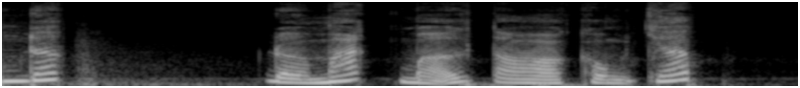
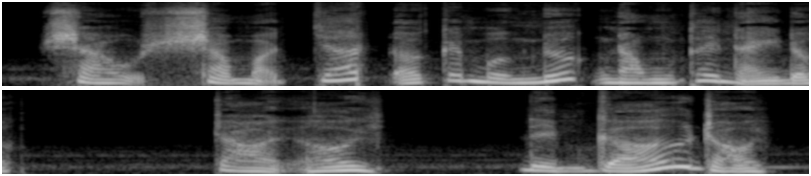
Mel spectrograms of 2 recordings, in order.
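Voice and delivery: plain reading voice

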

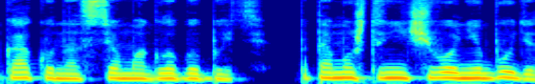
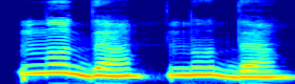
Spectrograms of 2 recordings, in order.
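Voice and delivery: a playful "sure, sure" with a higher voice; sly, knowing smile; 7 semitones higher, much slower than usual. A narrator's reading. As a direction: tease her with a knowing smile. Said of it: "С хитрой улыбочкой".

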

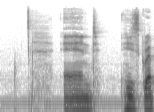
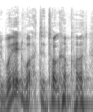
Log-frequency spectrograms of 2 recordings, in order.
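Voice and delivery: high-pitched retold bafflement; lightly acted incredulous question; mock disbelief; 7 semitones higher than usual. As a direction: act taken aback, voice jumping up. [name] reacts to being teased.

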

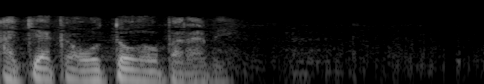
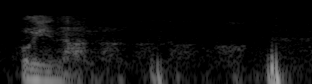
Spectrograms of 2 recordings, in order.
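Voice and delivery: near-whispered dismay; hushed pained no; 3 semitones lower, 14 dB quieter than usual. Acted. Preacher reacting to Peter's guilt, hushed. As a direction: breathe out the dismay softly.

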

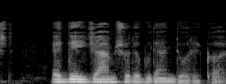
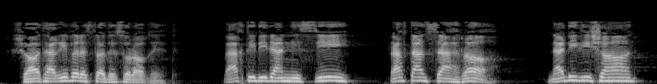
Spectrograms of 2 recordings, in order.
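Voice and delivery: raised, higher voice carrying down from above; calling down; 6 semitones higher, 6 dB louder than usual. A narrator's reading. Mashti Baba calls down to Eslam, raised voice. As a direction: call the news down to him. Old man calling down from roof.

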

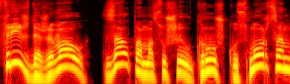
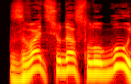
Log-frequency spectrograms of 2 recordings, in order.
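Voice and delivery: plain reading voice

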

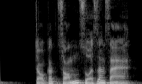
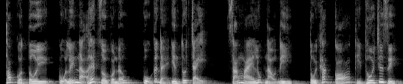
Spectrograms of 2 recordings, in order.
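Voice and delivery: fast, higher, stubborn answer; defiant retort; 8 semitones higher, 5 dB louder, faster than usual. Acted. Quý defying the village chief, fast stubborn retort. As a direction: talk back without backing down.

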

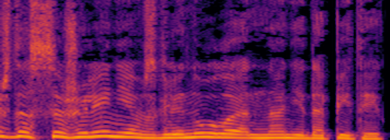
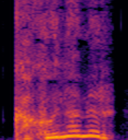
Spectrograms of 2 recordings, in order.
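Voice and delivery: startled high question; surprised; 7 semitones higher than usual. A narrator's reading. Cornered deputy director surprised by Nadezhda's question. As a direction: ask back in surprise. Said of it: "удивлённо переспросил".

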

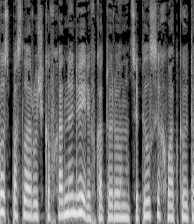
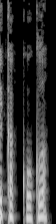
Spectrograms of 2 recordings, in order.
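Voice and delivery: usual speaking voice

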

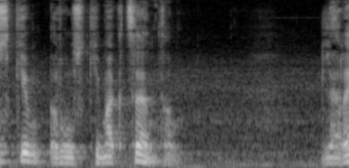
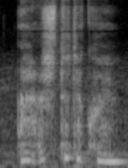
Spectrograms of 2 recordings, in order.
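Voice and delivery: whisper; 5 semitones higher, 6 dB quieter than usual. Acted. Woken Sara asks sleepily.

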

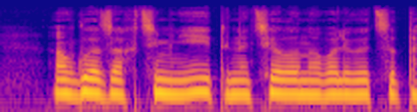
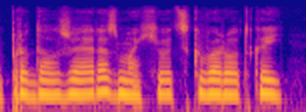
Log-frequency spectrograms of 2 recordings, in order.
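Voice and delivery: ordinary delivery

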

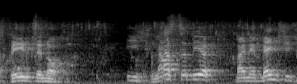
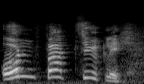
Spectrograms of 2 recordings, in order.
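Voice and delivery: indignant; 11 semitones higher, slower than usual. Acted. Repeats threat to throw them out.

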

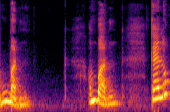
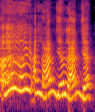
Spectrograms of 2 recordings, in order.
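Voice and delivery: very high-pitched alarmed calls; acted grandmother in a fluster; frantic stopping; 11 semitones higher than usual. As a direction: cry out to hold him back. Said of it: "bà ngoại của bạn mới cản lại".

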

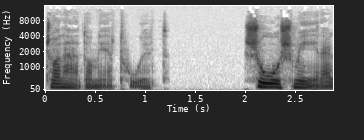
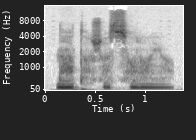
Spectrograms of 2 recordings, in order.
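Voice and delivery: whispered, barely audible; stunned whisper; 12 dB quieter than usual. Acted. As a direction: breathe the name to yourself in shock. She repeats her own name. (döbbent suttogás)

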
